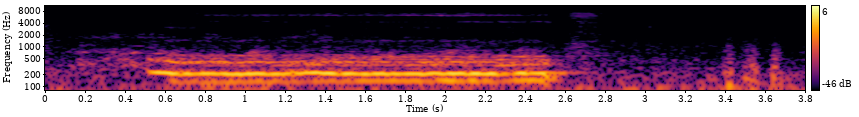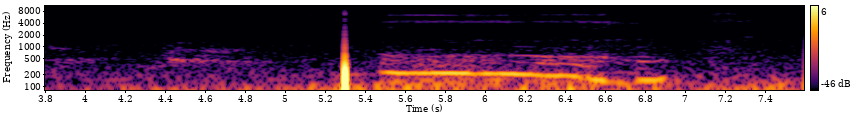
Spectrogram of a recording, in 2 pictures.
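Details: Snoring from an old, overweight dog.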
